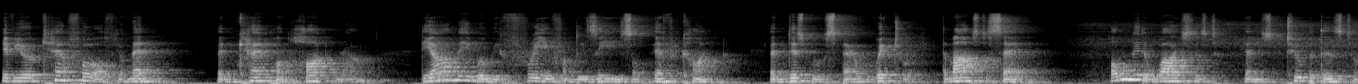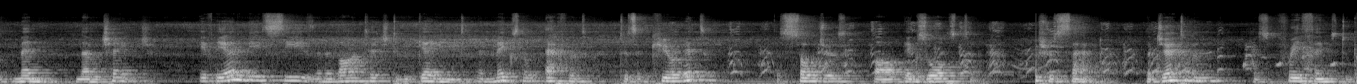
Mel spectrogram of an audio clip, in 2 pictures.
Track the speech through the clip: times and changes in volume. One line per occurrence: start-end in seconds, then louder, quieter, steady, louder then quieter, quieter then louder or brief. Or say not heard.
0.0-10.5 steady
11.1-27.1 steady.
